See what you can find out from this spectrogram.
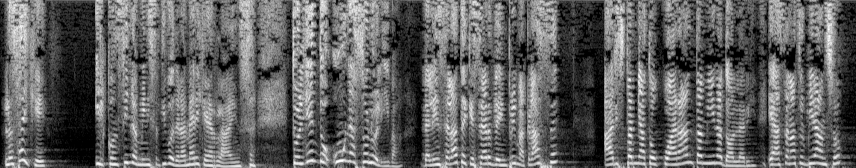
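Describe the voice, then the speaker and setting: A woman acting in a live stage dialogue, chatty and teasing, sometimes bursting into excited shrieks. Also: high voice, normal speed, long reverb tail. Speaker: stage actor. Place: theatre stage.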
